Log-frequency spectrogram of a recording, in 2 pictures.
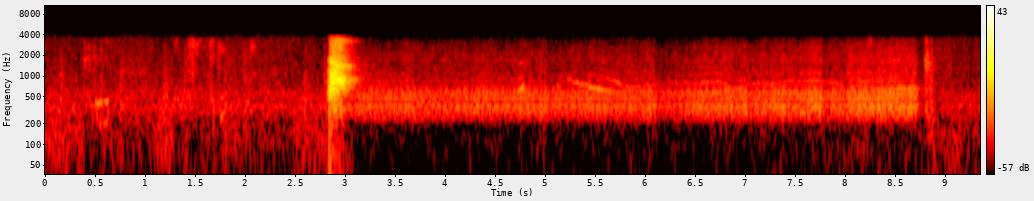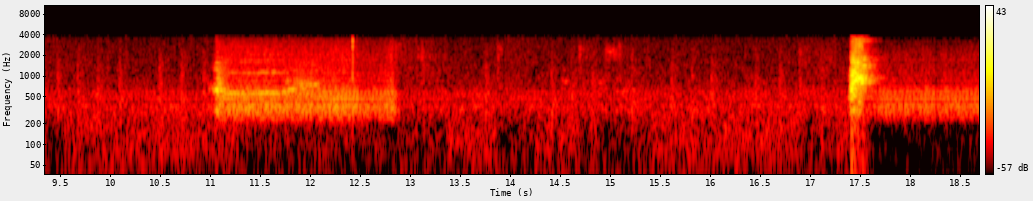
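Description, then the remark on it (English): A dog barks loudly and sharply at intervals: a single bark near the start, a longer muffled burst midway, and another sharp bark near the end, with quiet background between. “Oh, here's a damn dog barking.”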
